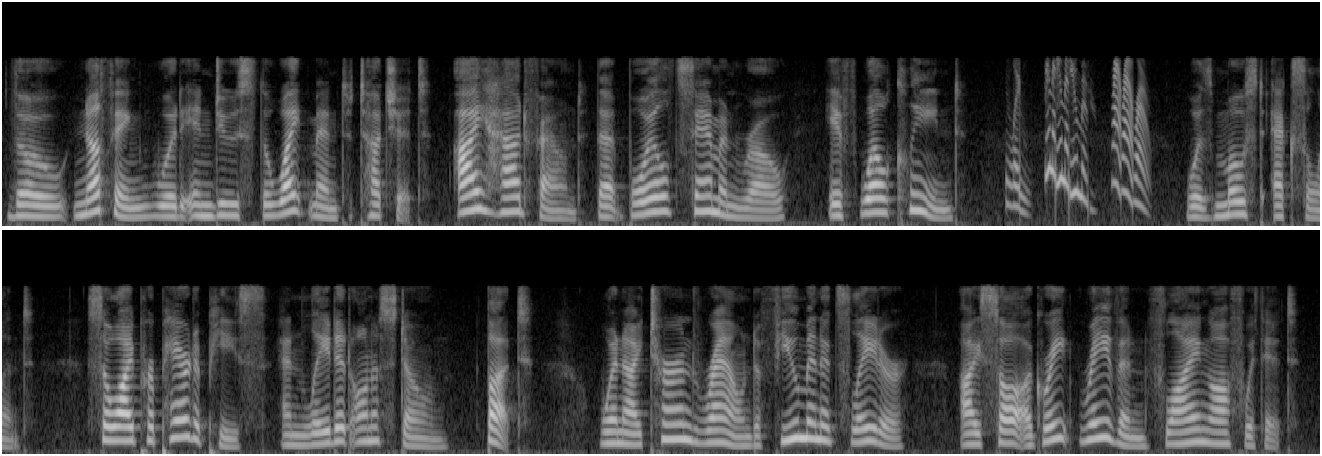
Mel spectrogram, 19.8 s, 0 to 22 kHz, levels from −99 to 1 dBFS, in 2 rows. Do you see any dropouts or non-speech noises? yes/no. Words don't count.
yes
